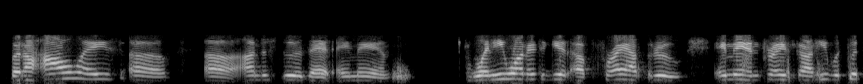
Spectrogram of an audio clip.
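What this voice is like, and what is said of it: Southern American accent. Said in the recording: “I guess that's my southern accent.”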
